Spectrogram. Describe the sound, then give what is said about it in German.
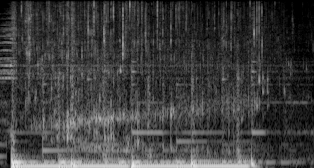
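Still water pours steadily into a glass in a studio for about two and a half seconds, fairly loud, then cuts off abruptly with a few last drips. “Ich schlage vor, unsere Hörerinnen und Hörer, die holen sich den ersten Kaffee des Tages, während wir hier bei stillem Wasser versuchen zu erläutern, worum es geht.”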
